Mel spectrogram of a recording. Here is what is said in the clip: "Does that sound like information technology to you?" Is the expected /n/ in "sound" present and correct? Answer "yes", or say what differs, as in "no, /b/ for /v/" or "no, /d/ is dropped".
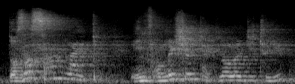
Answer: yes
